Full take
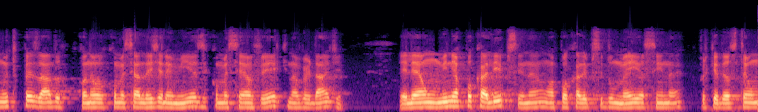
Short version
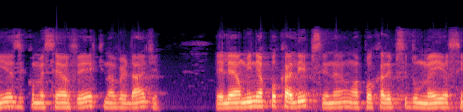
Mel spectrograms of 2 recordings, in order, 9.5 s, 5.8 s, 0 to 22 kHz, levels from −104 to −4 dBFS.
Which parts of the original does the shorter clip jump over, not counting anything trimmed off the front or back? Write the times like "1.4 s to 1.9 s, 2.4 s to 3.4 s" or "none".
5.3 s to 5.4 s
